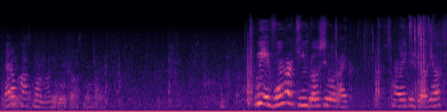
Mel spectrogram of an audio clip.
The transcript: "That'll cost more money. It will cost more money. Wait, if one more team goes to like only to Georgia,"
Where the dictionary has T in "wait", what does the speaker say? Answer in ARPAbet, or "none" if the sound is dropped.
none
